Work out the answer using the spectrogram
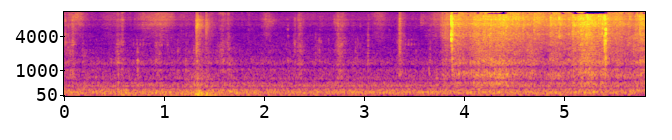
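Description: Close-miked eating sounds of raw tomato slices being chewed, soft wet mouth noises and faint clicks; about four seconds in a louder steady hiss comes in.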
